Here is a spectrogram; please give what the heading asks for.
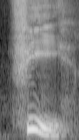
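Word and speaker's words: φι: say it with me iepsilon e ion e Fe it's pronounced like our pH or F now say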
